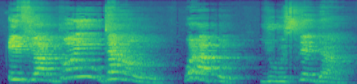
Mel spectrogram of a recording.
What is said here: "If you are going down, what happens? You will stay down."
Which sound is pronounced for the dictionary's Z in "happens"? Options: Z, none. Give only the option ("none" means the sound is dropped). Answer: none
